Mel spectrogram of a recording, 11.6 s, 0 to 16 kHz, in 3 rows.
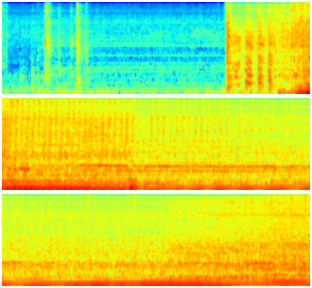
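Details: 1997 Mercedes SLK230 (R170) M111 supercharged engine, first start after weeks of no-start, following the fuel pump repair: quiet clicks, about one second of cranking, then it catches into a smooth steady idle; healthy.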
